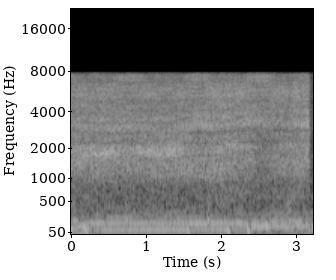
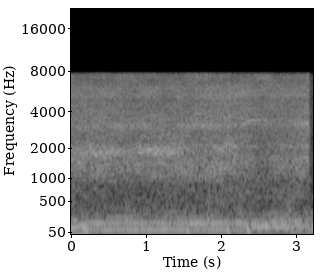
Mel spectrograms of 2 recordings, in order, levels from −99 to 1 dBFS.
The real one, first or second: first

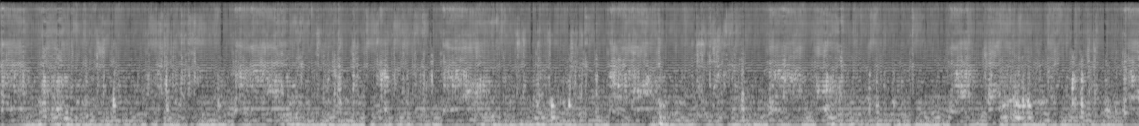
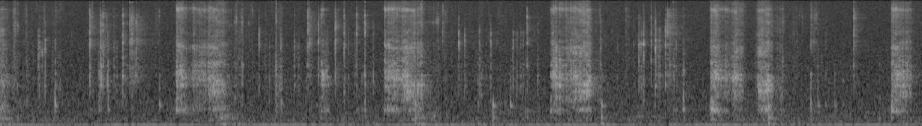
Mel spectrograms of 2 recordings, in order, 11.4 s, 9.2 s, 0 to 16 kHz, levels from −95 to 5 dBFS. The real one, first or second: second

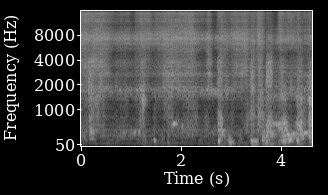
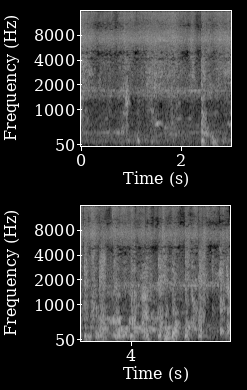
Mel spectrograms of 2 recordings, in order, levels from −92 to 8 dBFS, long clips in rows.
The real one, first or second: second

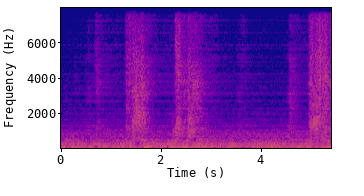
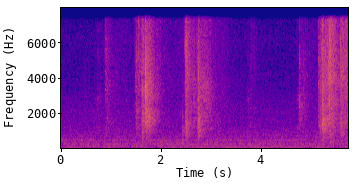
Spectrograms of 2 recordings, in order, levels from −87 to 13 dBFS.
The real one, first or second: second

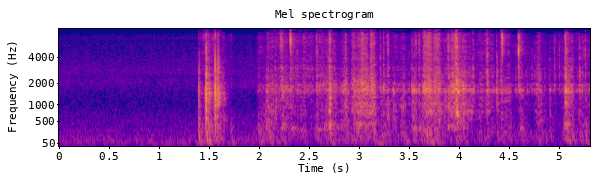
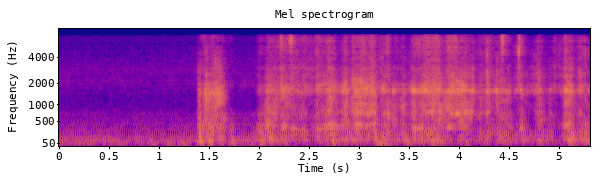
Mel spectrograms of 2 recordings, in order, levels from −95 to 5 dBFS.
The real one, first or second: first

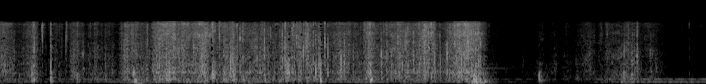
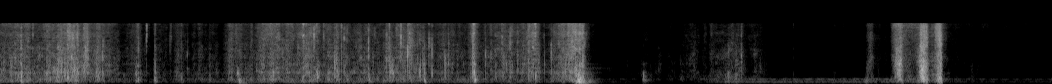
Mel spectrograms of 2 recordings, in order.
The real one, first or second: first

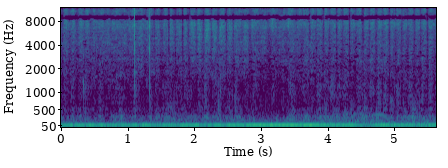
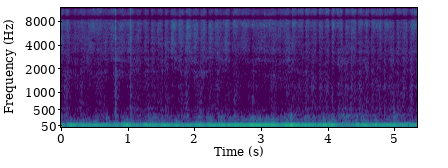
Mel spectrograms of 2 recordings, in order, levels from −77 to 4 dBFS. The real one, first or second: first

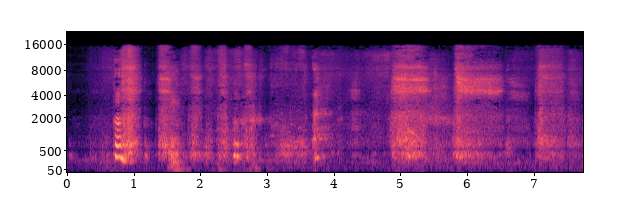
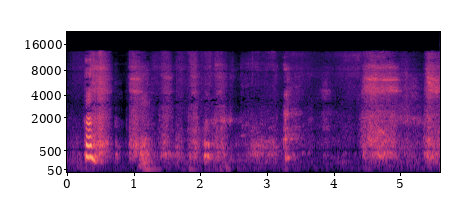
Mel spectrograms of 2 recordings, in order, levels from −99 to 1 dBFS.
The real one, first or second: second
